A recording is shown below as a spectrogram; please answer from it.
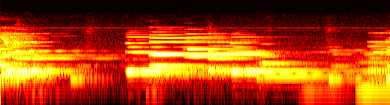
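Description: Slow piano music: held notes ring and die away almost to nothing about two seconds in, then a new phrase of held notes begins and fades in turn.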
